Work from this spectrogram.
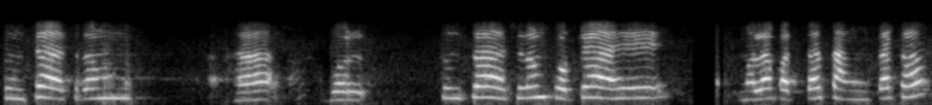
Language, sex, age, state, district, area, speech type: Marathi, female, 45-60, Maharashtra, Thane, urban, conversation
